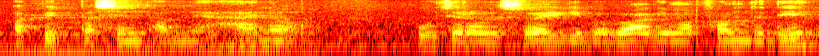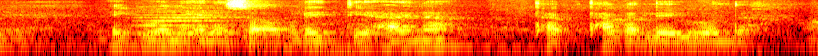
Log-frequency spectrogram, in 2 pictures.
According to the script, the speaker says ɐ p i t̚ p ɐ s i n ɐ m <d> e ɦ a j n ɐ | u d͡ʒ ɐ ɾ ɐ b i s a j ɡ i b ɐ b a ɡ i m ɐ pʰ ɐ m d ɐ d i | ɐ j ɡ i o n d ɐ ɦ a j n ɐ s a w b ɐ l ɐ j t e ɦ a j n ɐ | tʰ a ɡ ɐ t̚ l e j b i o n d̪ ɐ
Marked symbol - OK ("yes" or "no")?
no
